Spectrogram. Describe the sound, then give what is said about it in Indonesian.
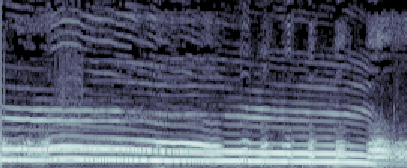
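A voice imitates a rooster's crow in one long, loud, drawn-out call that holds steady, then dips in pitch near the end. “Eh, ada ayamnya datang ke sini.”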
